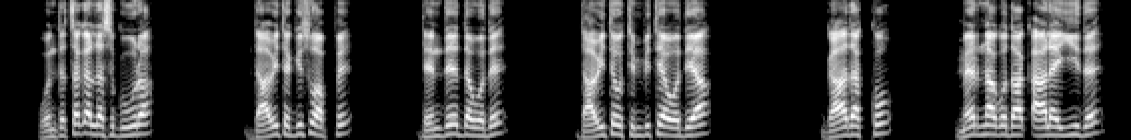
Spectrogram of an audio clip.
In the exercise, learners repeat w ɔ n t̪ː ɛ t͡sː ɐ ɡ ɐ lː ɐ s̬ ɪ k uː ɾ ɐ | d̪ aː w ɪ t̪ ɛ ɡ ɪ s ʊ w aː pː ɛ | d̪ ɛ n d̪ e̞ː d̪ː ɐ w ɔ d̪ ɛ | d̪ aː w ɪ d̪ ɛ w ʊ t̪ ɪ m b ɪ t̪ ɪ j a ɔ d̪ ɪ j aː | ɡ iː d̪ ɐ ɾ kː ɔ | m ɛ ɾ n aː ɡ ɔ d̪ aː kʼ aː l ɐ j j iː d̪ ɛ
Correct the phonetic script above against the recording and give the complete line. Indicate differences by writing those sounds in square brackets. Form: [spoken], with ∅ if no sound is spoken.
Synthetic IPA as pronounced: w ɔ n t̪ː ɛ t͡sː ɐ ɡ ɐ lː ɐ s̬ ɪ [ɡ] uː ɾ ɐ | d̪ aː w ɪ t̪ ɛ ɡ ɪ s ʊ w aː pː ɛ | d̪ ɛ n d̪ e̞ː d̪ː ɐ w ɔ d̪ ɛ | d̪ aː w ɪ [t̪] ɛ w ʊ t̪ ɪ m b ɪ t̪ ɪ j a ɔ d̪ ɪ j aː | ɡ [aː] d̪ ɐ [∅] kː ɔ | m ɛ ɾ n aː ɡ ɔ d̪ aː kʼ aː l ɐ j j iː d̪ ɛ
